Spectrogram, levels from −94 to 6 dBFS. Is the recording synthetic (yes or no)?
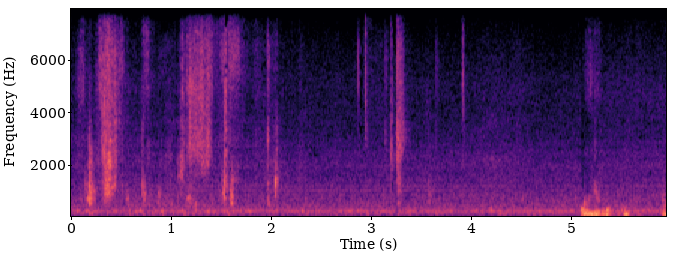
no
